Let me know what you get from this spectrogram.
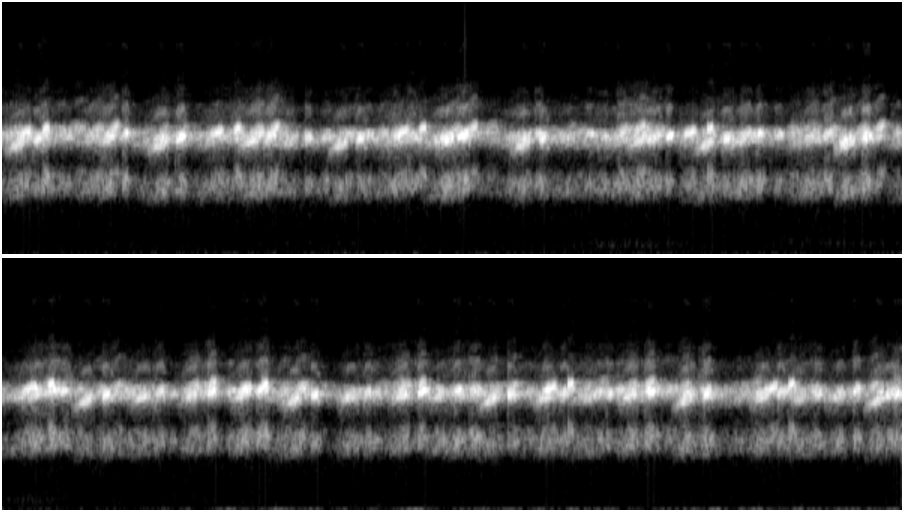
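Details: Spring wetland frogs croaking en masse near a house, live unlooped recording: an unbroken, shimmering chorus of high trills layered in two pitch bands, level and constant throughout.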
